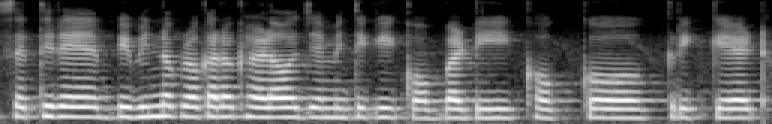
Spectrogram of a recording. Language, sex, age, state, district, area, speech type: Odia, female, 18-30, Odisha, Balasore, rural, spontaneous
